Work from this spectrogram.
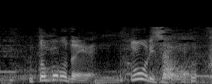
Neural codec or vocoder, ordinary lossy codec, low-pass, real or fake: autoencoder, 48 kHz, 32 numbers a frame, DAC-VAE, trained on Japanese speech; MP3, 24 kbps; 7.2 kHz; fake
